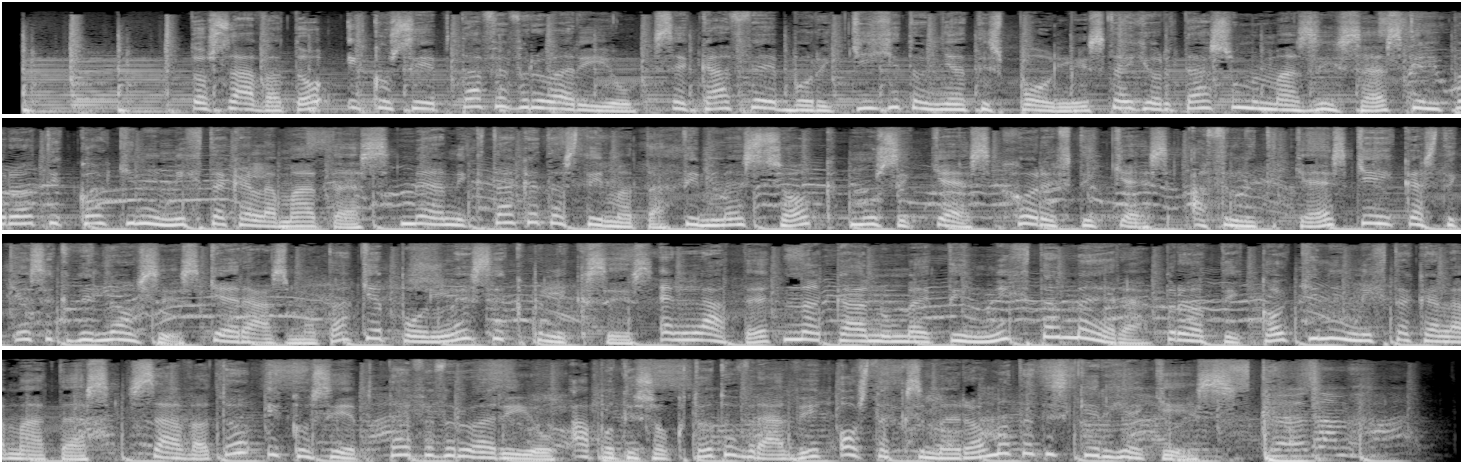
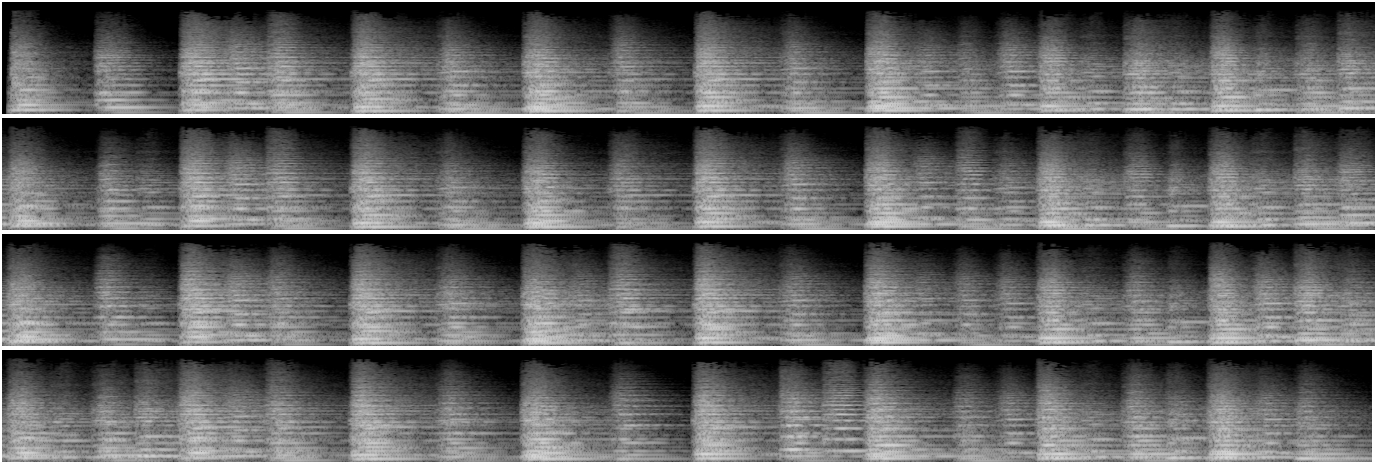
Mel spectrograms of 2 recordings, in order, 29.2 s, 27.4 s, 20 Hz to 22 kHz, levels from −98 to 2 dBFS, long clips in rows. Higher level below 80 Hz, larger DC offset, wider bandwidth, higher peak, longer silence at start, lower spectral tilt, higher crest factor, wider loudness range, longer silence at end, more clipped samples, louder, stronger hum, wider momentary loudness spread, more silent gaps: first, -28 dBFS vs -46 dBFS; neither; first, 16 kHz vs 14.5 kHz; about the same, 0 dBFS vs -2 dBFS; about the same, 0.1 s vs 0 s; about the same, -4.5 dB/octave vs -5.5 dB/octave; second, 12 dB vs 20 dB; about the same, 1 LU vs 2 LU; first, 0.25 s vs 0 s; neither; first, -13 LUFS vs -20 LUFS; neither; second, 3 LU vs 9 LU; neither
